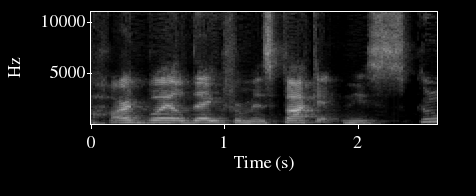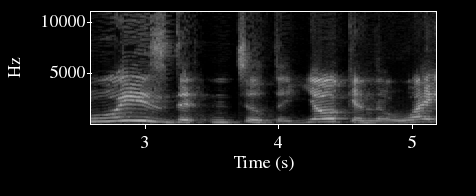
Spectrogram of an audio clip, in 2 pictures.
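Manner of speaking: ordinary delivery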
